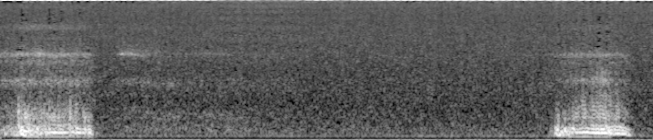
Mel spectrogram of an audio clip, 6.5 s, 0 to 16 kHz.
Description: My 14 year old JRT snoring.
